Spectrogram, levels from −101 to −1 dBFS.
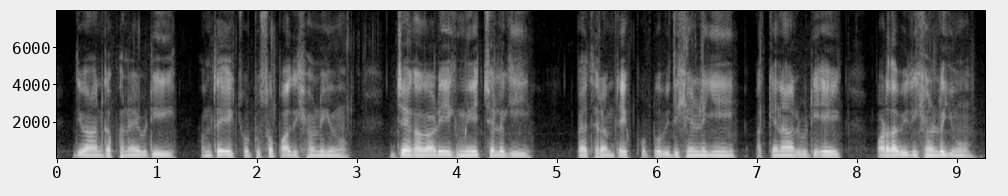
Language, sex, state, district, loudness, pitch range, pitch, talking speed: Hindi, male, Uttarakhand, Tehri Garhwal, -19 LUFS, 105-110 Hz, 110 Hz, 200 wpm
